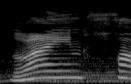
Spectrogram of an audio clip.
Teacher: ऊपरी हिस्से से निकलेगा गाइन खा, शुरू हलक से जो मुंह की तरफ है 2 हुरूफ गाइन खा निकलेगा, ठीक है, गाइन खा।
